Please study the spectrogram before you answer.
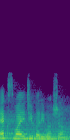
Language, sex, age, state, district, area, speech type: Sindhi, female, 30-45, Rajasthan, Ajmer, urban, read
